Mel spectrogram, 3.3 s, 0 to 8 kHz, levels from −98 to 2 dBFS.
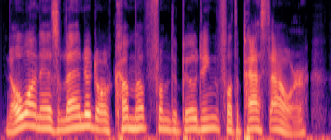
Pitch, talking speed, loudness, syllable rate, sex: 160 Hz, 255 wpm, -16 LUFS, 5.7 syllables/s, male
